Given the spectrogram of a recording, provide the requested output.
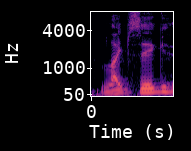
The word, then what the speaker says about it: Leipzig: so for those who don't know, we're in Leipzig. Am I pronouncing that correct? Oh, yeah. Yeah. We are in Leipzig, Germany.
